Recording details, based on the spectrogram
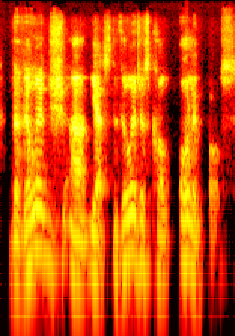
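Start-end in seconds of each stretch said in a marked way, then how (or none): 2.4-3.2 Olympos with stress on the first syllable O. Naming the village she will visit: stress on first syllable of Olympos. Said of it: "accent on the first syllable".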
